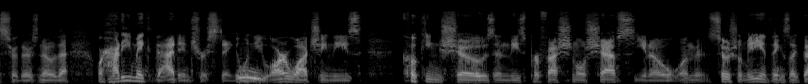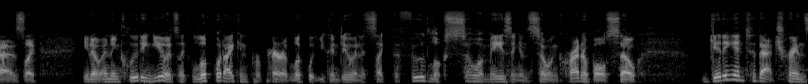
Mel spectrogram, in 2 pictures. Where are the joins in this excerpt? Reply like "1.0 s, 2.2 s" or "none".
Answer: 2.4 s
